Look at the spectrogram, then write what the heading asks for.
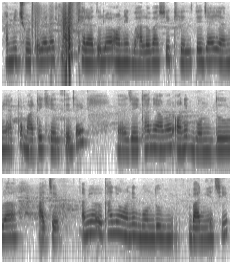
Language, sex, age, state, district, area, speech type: Bengali, female, 18-30, West Bengal, Hooghly, urban, spontaneous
